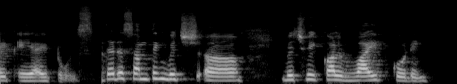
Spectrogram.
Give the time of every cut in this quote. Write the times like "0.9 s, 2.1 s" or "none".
1.0 s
